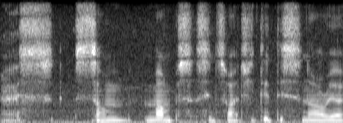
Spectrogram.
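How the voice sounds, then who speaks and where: A man's very deep, low voice in a flat monotone at a moderate pace, with noticeable background noise. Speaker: train simulator gameplay commentator. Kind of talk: gameplay commentary. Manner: soft-spoken.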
